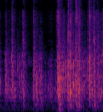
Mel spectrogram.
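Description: Clear plastic packaging crinkling and crackling as it is handled, in quick irregular crackles that grow louder about a second in.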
